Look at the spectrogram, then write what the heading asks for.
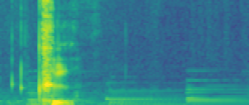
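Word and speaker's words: く: It's just the consonant plus the same vowel. It will always be ku.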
